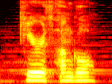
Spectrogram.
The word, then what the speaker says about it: Cirith Ungol: Also, in the book, unlike this movie, C sounds in Elvish are hard C. So Cirdan, Celeborn, Cirith Ungol.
